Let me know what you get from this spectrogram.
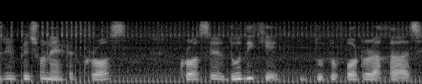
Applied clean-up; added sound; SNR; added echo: none; Engine; 13 dB; none.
